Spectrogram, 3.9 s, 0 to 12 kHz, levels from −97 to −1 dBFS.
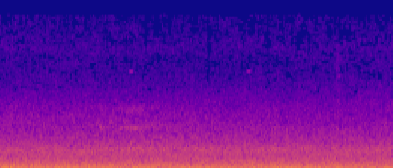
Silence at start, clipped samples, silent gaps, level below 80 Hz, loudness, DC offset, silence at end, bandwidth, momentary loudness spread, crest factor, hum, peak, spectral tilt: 0 s; under 0.1%; none; -42 dBFS; -38 LUFS; under 0.1%; 0 s; 10.5 kHz; 1 LU; 12 dB; none; -24 dBFS; -8 dB/octave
